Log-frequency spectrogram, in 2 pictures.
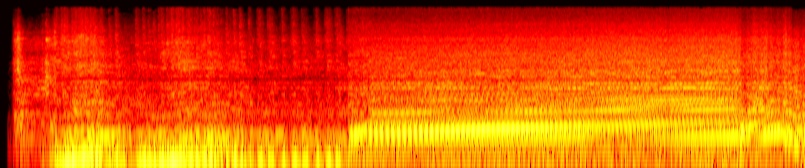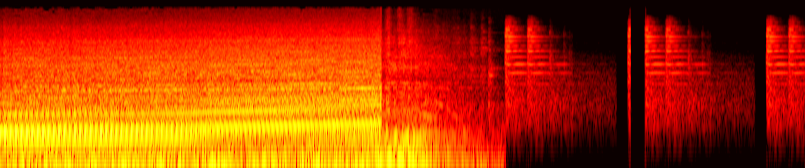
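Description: Dubbed-in car engine sound effect: it revs, then accelerates with rising pitch, with a gear change about six seconds in, and fades out near ten seconds. Three short metallic dings follow.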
